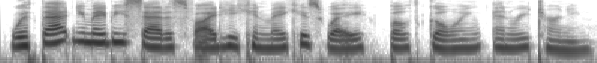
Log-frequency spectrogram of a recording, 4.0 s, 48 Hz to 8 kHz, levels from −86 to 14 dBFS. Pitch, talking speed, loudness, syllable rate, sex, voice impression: 190 Hz, 225 wpm, -18 LUFS, 5.2 syllables/s, female, feminine, middle-aged, tensed, slightly powerful, slightly hard, clear, intellectual, calm, reassuring, elegant, lively, slightly sharp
